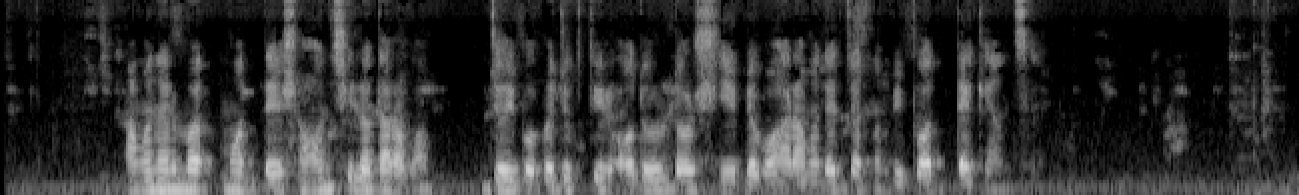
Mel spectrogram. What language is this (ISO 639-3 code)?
ben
